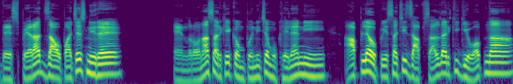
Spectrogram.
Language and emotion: Goan Konkani, disgusted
